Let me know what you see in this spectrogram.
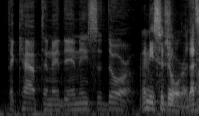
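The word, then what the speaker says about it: Anesidora: Anisadora, that's how you From the pronounce flight that.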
